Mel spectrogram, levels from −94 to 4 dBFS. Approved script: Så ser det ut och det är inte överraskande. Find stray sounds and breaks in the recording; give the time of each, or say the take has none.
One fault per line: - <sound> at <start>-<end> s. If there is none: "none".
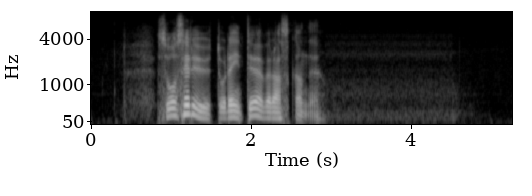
none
